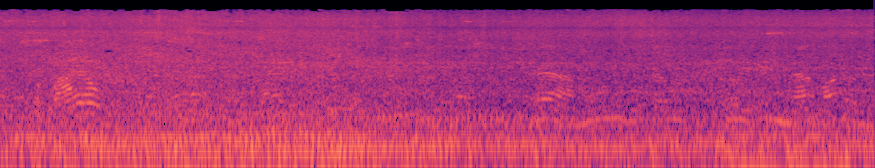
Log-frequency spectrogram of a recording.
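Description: Open-air background sound: a steady low rumble with brief snatches of people talking in the background.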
